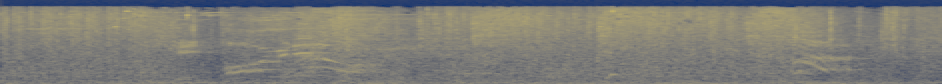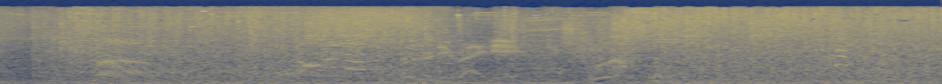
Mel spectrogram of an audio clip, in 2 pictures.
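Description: Fiery blasts explode with a roar.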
